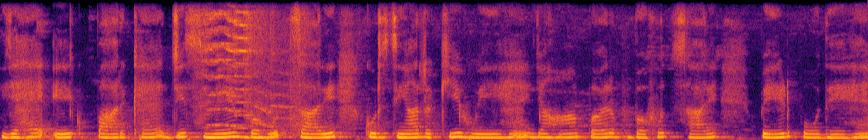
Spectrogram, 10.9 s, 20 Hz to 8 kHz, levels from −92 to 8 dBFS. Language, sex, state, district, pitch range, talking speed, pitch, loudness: Hindi, female, Uttar Pradesh, Saharanpur, 195-215 Hz, 100 wpm, 205 Hz, -14 LUFS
